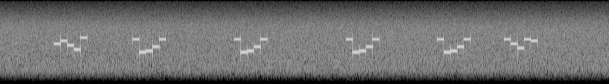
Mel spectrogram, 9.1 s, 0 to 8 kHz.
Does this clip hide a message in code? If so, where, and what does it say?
Yes: five-tone selective call (CCIR) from 0.8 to 8.1 s, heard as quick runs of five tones, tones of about 100 ms, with radio hiss. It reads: 79633 01250 01250 01250 01250 07409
